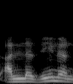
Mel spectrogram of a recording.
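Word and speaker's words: الذين: This is Allazina, not Dina. Ismu Masul.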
